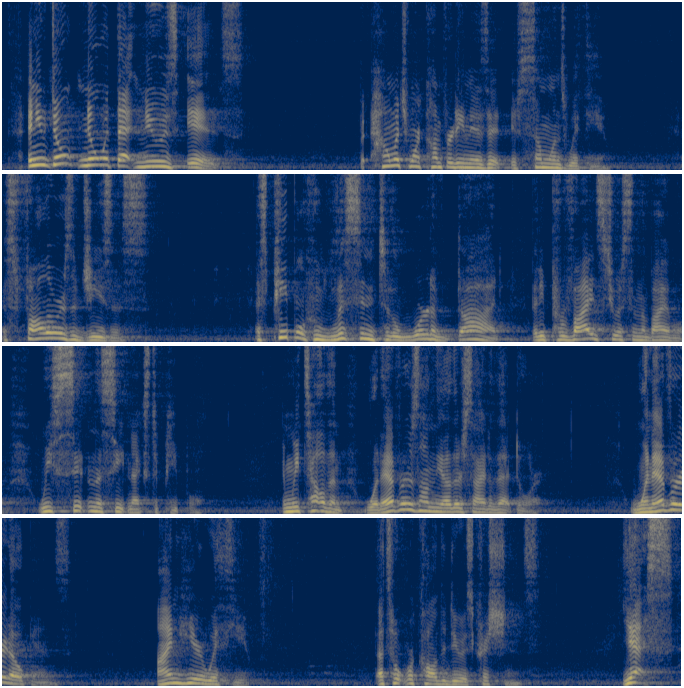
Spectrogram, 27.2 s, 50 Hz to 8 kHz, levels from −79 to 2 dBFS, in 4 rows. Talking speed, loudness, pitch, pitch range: 170 wpm, -25 LUFS, 200 Hz, 175-225 Hz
